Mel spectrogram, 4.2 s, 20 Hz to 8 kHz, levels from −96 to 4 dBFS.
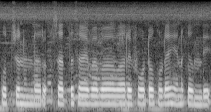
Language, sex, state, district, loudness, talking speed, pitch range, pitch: Telugu, female, Andhra Pradesh, Sri Satya Sai, -14 LUFS, 100 wpm, 160-170 Hz, 165 Hz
